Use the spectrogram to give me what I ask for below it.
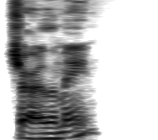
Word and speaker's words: Charlemagne: Charlemagne? – Yeah. You know the correct pronunciation on that is Charlemagne, but everyone thinks it's Charlemagne.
